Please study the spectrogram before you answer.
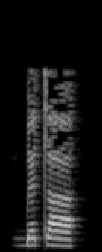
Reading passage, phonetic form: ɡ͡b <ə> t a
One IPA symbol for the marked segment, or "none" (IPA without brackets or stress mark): ɛ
